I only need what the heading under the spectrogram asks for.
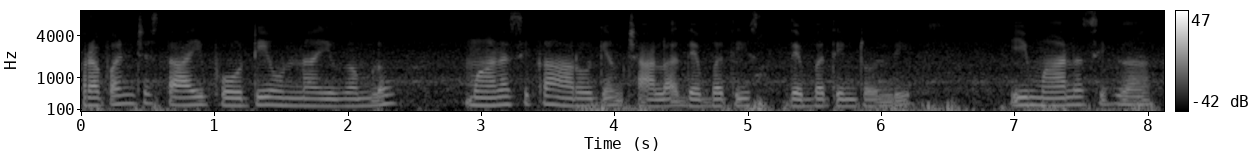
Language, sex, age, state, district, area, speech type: Telugu, female, 18-30, Andhra Pradesh, Kurnool, rural, spontaneous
